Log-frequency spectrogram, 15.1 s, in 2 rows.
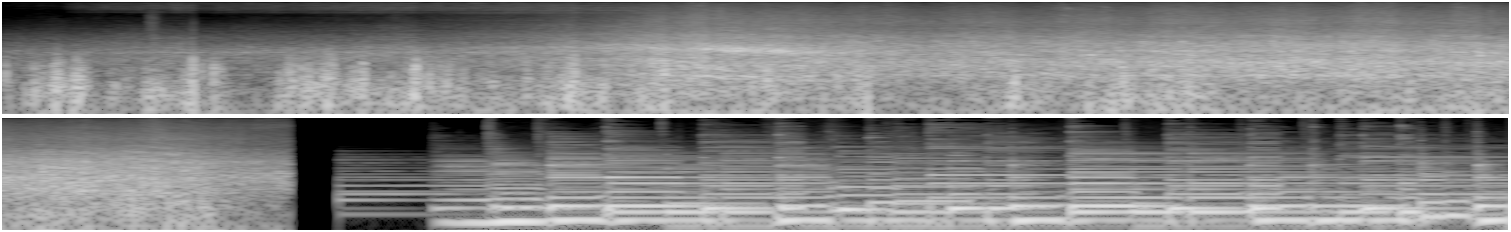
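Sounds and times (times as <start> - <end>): passenger train passing at speed: 0.0 - 9.0.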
